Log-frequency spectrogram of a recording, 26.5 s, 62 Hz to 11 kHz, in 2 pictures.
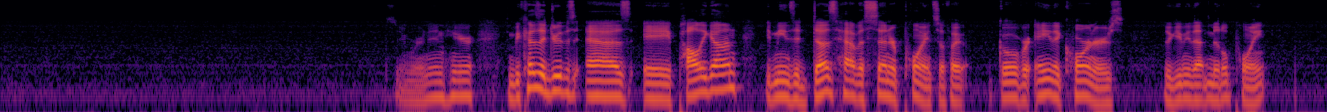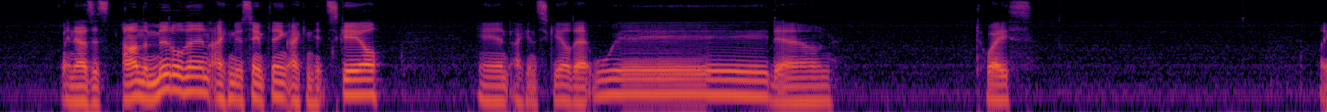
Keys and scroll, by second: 13.2 space, 17.2 s.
